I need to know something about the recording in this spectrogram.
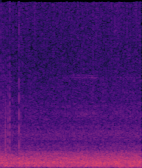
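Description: Steady drone of a car driving at speed, heard from inside the cabin: tyre and engine noise.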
